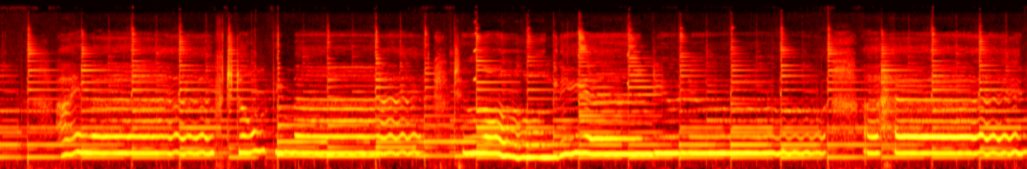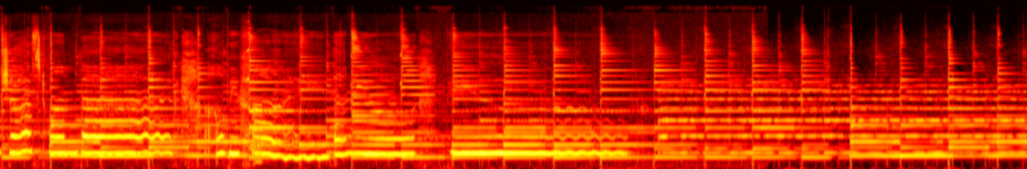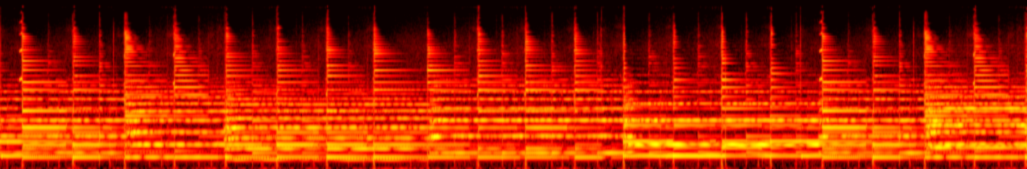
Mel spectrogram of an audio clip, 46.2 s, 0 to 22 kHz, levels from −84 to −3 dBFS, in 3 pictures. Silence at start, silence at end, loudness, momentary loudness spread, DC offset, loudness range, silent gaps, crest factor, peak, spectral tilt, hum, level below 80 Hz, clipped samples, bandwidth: 0 s; 0 s; -23 LUFS; 8 LU; under 0.1%; 6 LU; none; 16 dB; -6 dBFS; -2 dB/octave; none; -62 dBFS; under 0.1%; 18.5 kHz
